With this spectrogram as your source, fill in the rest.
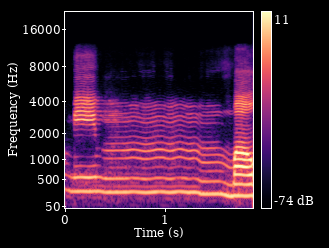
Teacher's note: Min ketemu ma, mim n-nya hilang, langsung mim. Dua ketukan. Mim, dua ketukan baru ma, mad wajib muttasil.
